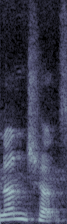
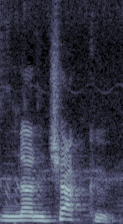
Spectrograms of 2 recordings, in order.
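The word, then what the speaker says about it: nunchaku: I'm all state and track you just swing nunchucks around in your little karate class it's pronounced nanaku and it's not karate it's okan Kaba karate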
